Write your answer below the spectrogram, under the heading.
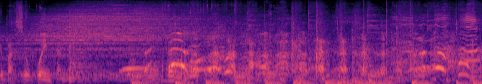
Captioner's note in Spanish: Risas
